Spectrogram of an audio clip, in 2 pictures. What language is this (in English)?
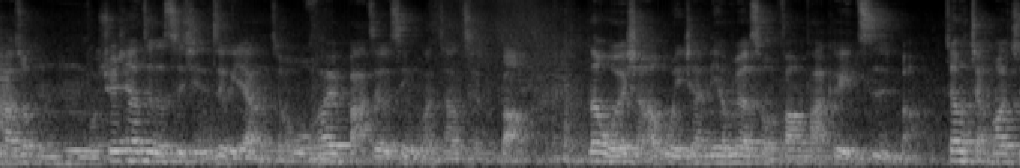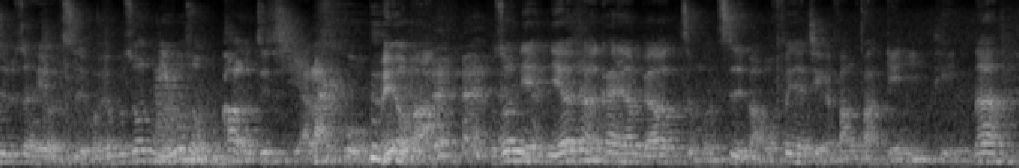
Chinese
